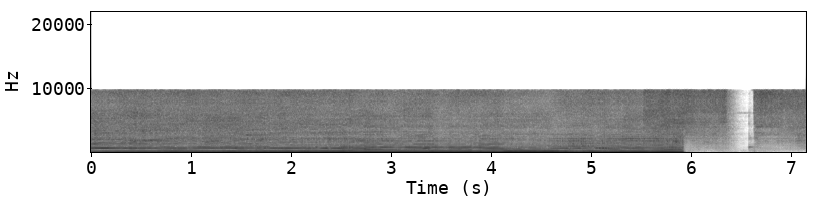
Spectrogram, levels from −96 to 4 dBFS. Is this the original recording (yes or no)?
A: no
